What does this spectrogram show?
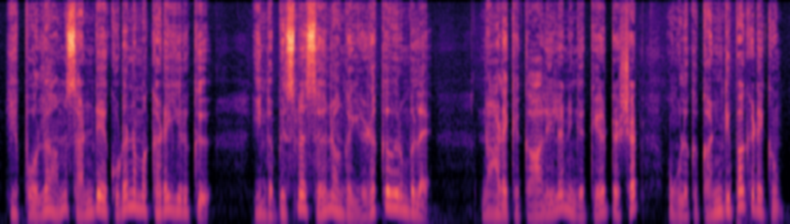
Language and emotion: Tamil, fearful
